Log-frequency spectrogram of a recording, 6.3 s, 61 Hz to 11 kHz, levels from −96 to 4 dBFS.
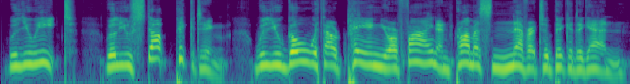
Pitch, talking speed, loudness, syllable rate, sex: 185 Hz, 170 wpm, -19 LUFS, 5.1 syllables/s, female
